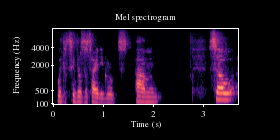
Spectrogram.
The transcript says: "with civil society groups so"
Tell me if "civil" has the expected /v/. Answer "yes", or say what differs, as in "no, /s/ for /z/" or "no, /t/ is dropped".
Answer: yes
